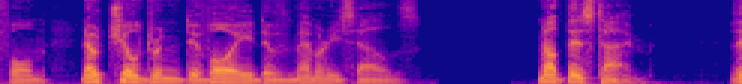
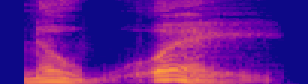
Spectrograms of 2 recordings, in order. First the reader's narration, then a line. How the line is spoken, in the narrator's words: Adam groaned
